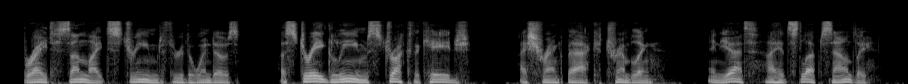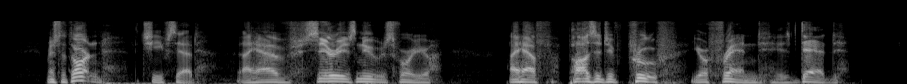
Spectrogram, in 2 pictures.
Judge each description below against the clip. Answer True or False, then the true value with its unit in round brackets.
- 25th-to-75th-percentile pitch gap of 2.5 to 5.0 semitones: True (4.1 semitones)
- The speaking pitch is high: False (105 Hz)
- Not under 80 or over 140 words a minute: True (135 wpm)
